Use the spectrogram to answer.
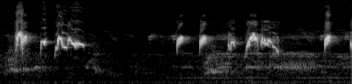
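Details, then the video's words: A red-whiskered bulbul sings to call a rival: a fast series of bright, bubbling whistled notes, a brief pause, then more rising and falling chirps in quick succession. "Chào mào gọi bổi tố chất nhất"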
